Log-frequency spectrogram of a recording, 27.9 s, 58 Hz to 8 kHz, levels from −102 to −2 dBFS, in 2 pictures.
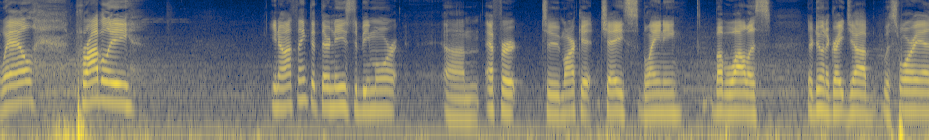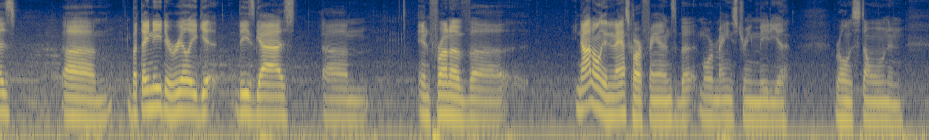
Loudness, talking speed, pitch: -22 LUFS, 115 wpm, 130 Hz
